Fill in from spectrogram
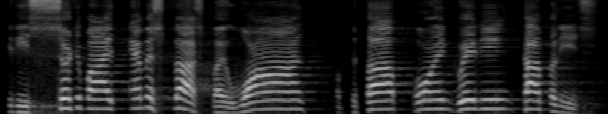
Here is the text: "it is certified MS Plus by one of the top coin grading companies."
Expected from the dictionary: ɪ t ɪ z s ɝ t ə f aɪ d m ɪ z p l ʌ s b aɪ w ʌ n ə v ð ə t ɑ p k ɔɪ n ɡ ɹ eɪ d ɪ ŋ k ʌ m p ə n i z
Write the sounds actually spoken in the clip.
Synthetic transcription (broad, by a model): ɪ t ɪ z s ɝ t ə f aɪ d m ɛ s p l ʌ s b aɪ w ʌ n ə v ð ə t ɑ p k ɔɪ n ɡ ɹ eɪ d ɪ ŋ k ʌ m p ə n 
